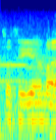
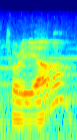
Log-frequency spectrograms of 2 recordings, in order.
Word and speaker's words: Toriyama: there are people who absolutely love it, like Totoyama and his. I mean, his name wrong. Toriyama, is it?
